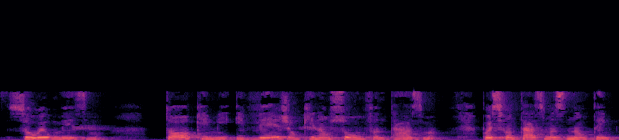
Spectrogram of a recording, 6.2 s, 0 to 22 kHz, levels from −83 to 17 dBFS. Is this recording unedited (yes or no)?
yes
